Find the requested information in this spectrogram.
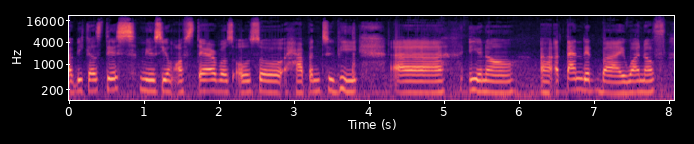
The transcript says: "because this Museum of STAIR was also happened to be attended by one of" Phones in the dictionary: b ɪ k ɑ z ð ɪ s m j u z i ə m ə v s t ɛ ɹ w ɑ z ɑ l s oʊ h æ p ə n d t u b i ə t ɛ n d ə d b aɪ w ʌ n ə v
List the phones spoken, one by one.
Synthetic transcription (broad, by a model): b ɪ k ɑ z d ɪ s m j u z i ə m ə f s t ɛ ɹ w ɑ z ɑ l s oʊ h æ p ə n t u b i ə t ɛ n d ə d b aɪ w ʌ n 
